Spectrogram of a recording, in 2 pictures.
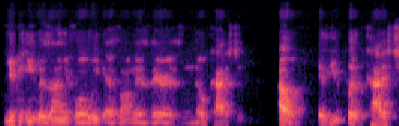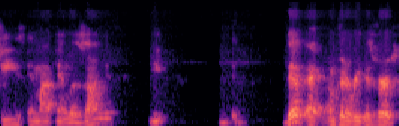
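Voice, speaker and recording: A man with a lowish voice gives loose, joking commentary on scripture, full of slang and the odd curse. He sounds like a laid-back host talking straight to his audience. The recording is roomy and echoey with a dull, lo-fi sound. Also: darkish tone.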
